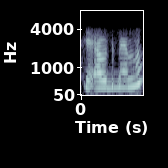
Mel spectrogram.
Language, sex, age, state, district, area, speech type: Kannada, female, 30-45, Karnataka, Uttara Kannada, rural, conversation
